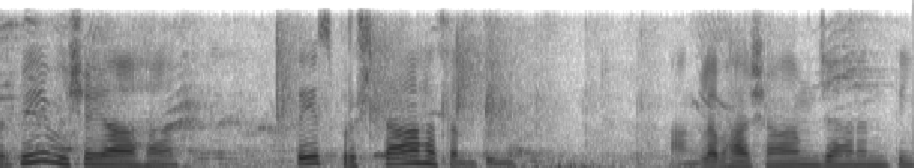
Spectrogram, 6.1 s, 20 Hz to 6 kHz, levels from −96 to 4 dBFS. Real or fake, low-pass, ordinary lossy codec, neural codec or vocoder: real; 5.4 kHz; none; none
